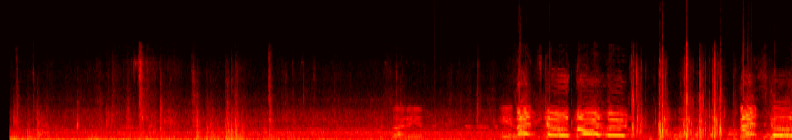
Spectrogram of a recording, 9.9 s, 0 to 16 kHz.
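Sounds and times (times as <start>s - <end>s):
bus engine idling: 0.1s - 9.9s.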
